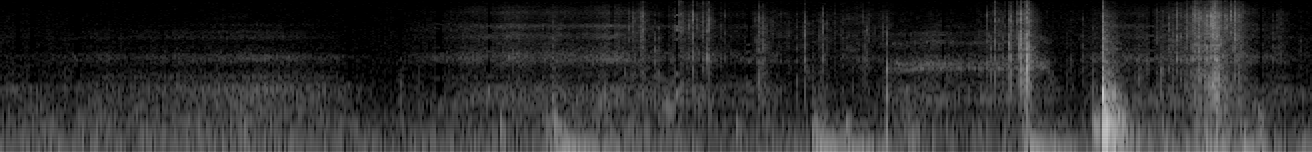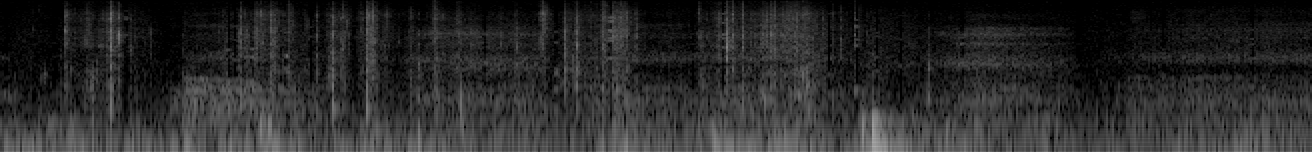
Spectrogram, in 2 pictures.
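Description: A foil trading-card pack wrapper torn open and crumpled: a string of crinkly rips and rustles, the loudest about seven seconds in.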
